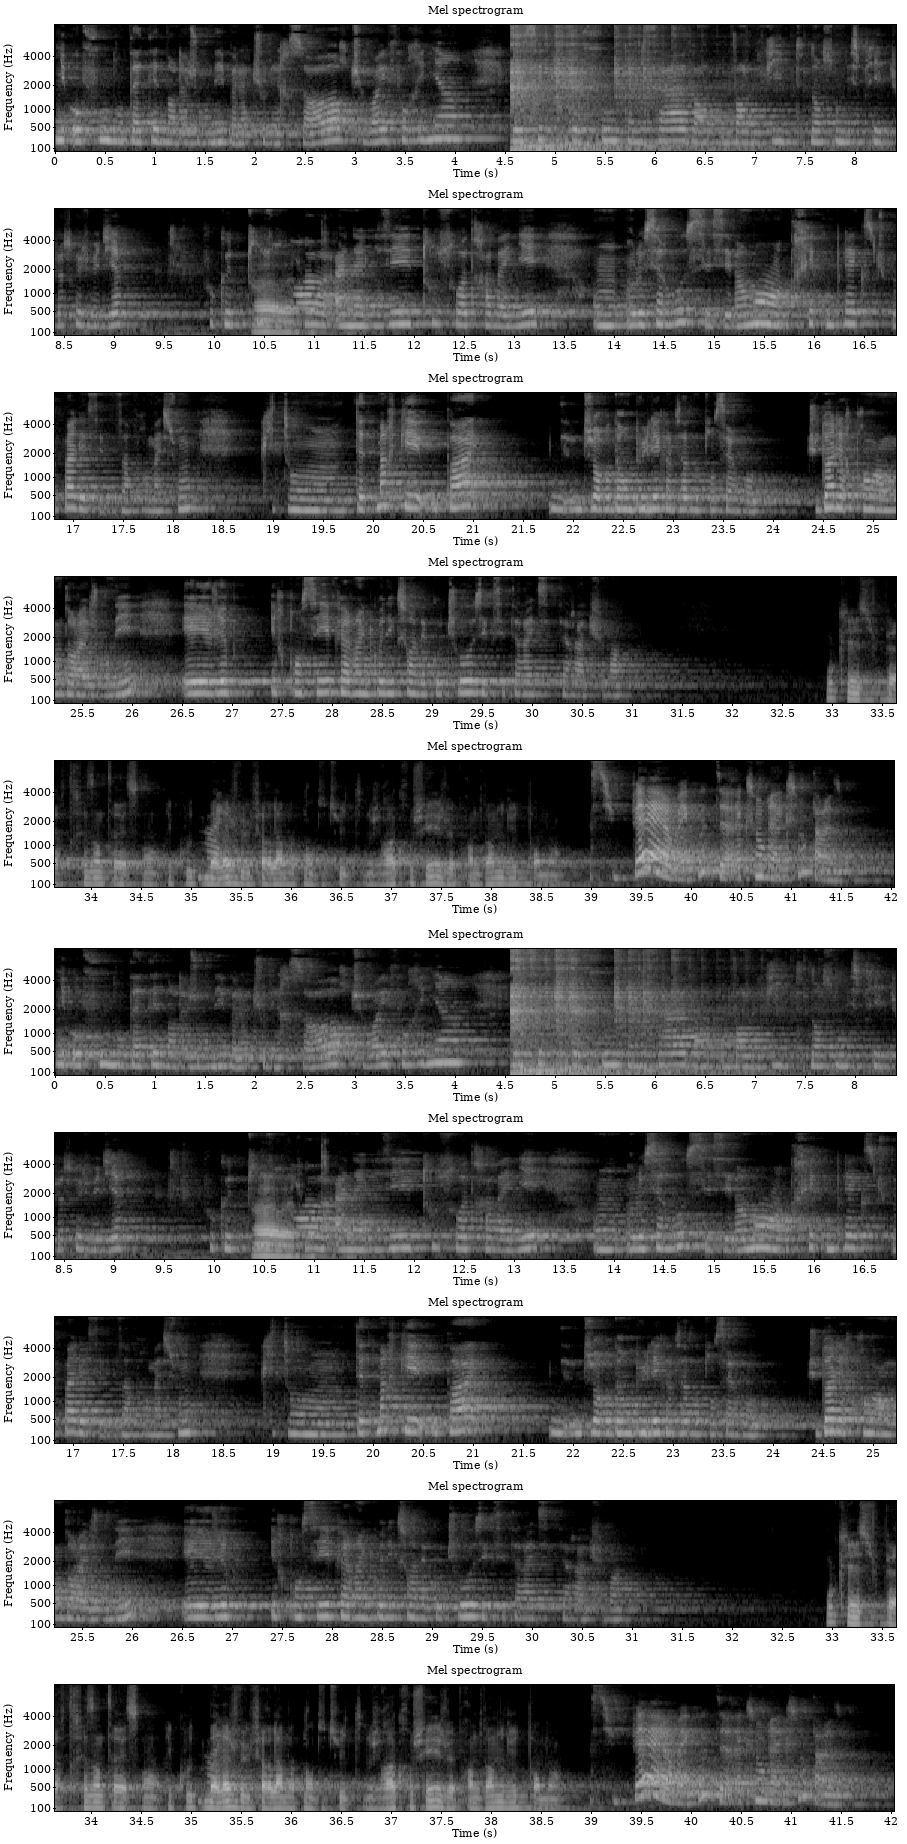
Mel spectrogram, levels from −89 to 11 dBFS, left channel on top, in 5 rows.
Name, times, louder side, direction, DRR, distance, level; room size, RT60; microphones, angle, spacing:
voice 1, 0.0-9.1 9.5-9.6 9.9-18.6 18.9-21.1 21.8-23.9 24.3-27.0 27.4-30.9 35.1-35.3 39.0-41.5, left 2 dB, 30° left, 4 dB, 1.2 m, -33 dB
sound 1, 4.5-8.2 8.6-8.7 8.9-9.0 9.2-9.3 9.5-9.8, right 1 dB, 5° right, 2.3 m, -34 dB
voice 2, 10.4-11.0 32.9-34.7 34.9-38.7, right 3 dB, 25° right, 14 dB, 0.4 m, -31 dB
21.0 x 20.0 x 2.7 m, 2.6 s
head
